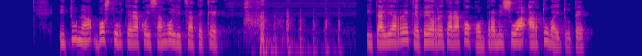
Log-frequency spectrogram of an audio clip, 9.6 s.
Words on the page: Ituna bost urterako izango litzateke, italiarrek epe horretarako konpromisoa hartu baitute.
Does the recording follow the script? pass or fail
pass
